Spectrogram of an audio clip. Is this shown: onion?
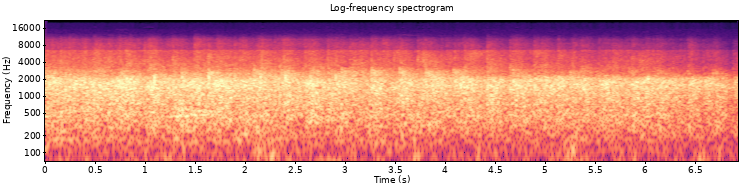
no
